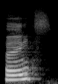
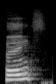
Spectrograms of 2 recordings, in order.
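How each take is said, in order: No difference in how they are said.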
